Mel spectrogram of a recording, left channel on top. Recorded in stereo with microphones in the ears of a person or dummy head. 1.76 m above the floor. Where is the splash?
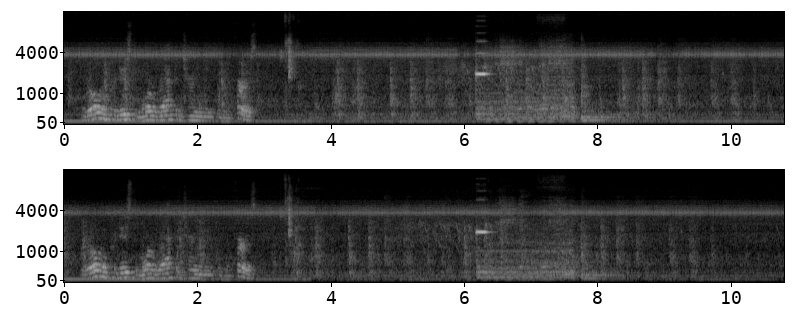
10° right (ahead or behind), 1.2 m.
